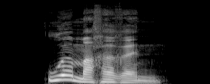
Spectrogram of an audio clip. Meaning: female equivalent of Uhrmacher: female clockmaker/watchmaker/horologist
- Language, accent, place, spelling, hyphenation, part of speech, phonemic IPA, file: German, Germany, Berlin, Uhrmacherin, Uhr‧ma‧che‧rin, noun, /ˈuːɐˌmaχɐʁɪn/, De-Uhrmacherin.ogg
